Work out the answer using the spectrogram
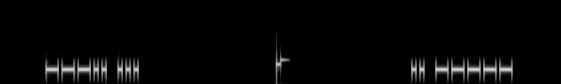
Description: Morse code, heard as a keyed tone, about 30 wpm, 700 Hz. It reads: 8S I0
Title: Single-Letter Single-Number 30wpm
